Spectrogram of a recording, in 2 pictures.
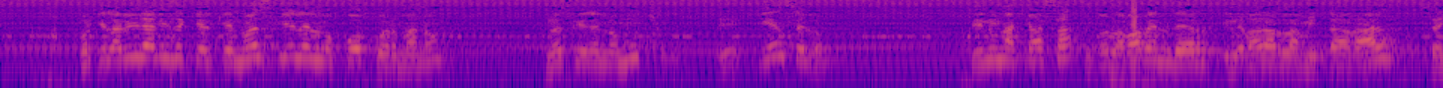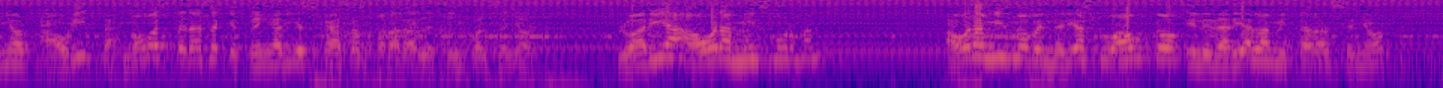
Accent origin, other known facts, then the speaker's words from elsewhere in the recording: Mexico; Es un problema que como mexicanos tenemos en nuestros gobiernos, hermano.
